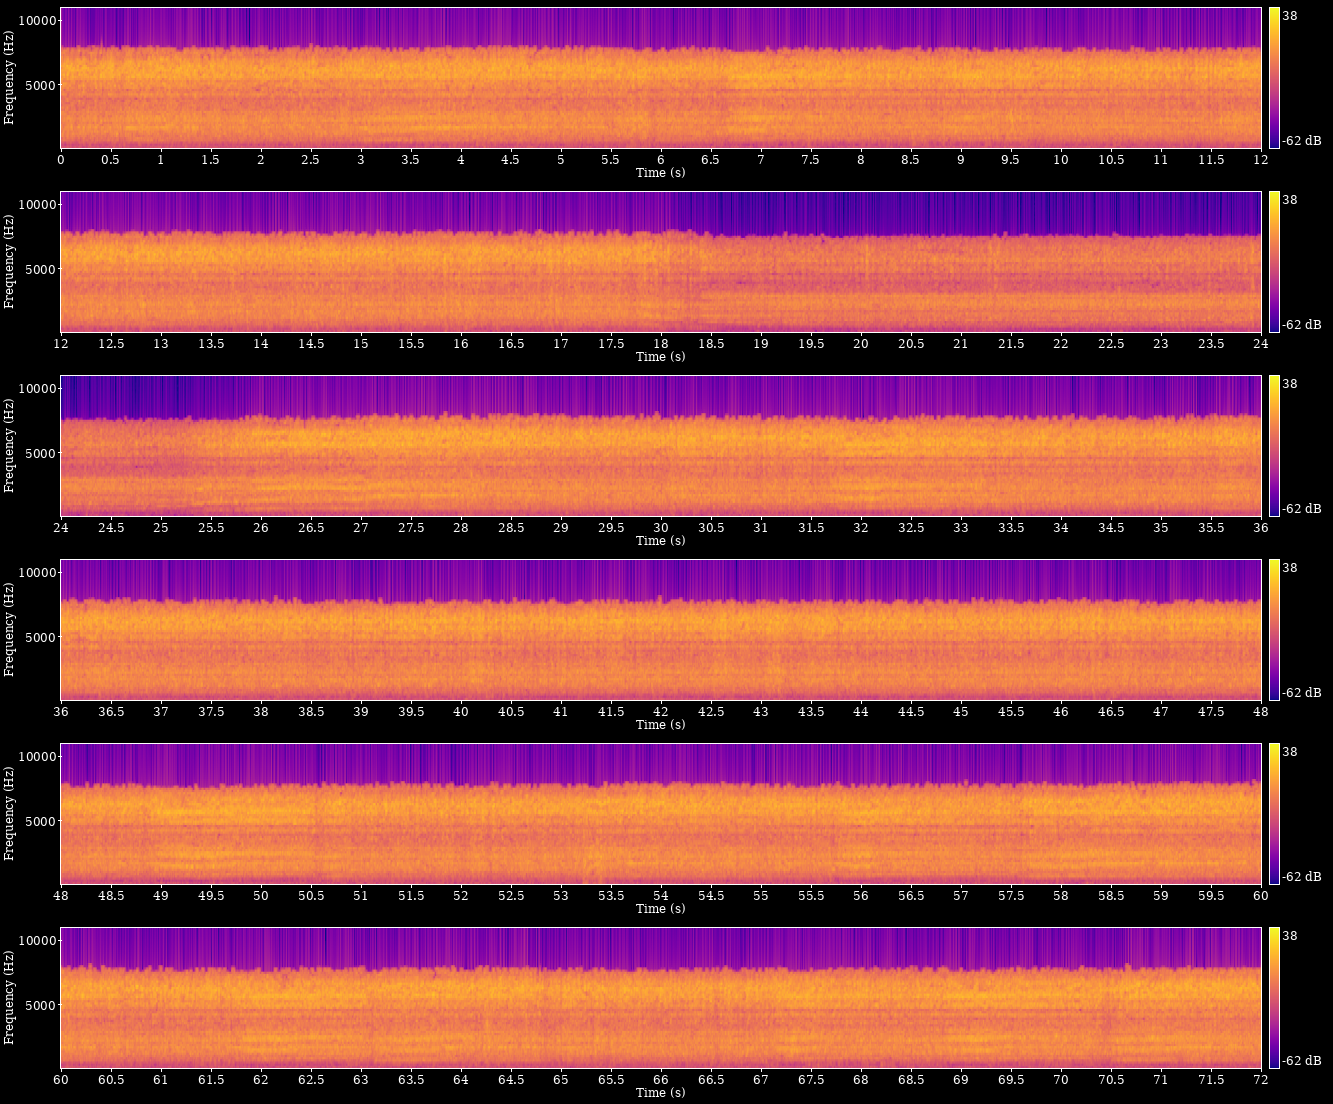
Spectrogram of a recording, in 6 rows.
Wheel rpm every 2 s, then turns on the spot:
230, 230, 230, 230, 230, 230, 230, 230, 210, 120, 110, 110, 140, 210, 230, 230, 230, 230, 230, 240, 240, 230, 230, 230, 230, 230, 230, 230, 230, 230, 230, 220, 230, 230, 230, 230.
none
